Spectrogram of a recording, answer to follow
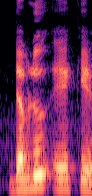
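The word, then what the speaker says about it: walk: क टॉक ठीक है के से पहले ल आएगा तो ल नहीं बोला जाएगा आवाज आएगी वॉक वॉक की वॉक नहीं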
